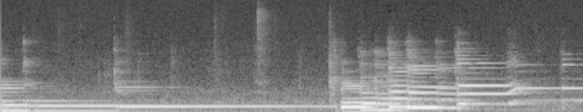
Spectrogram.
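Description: Electric guitar playing free improvisation: plucked chords left to ring and fade, then a louder flurry of notes about five seconds in, and a note that slides up in pitch near the end.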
